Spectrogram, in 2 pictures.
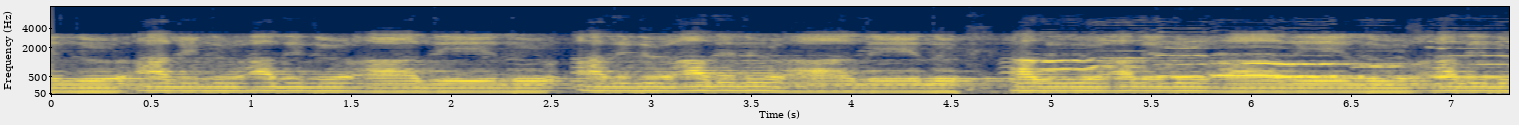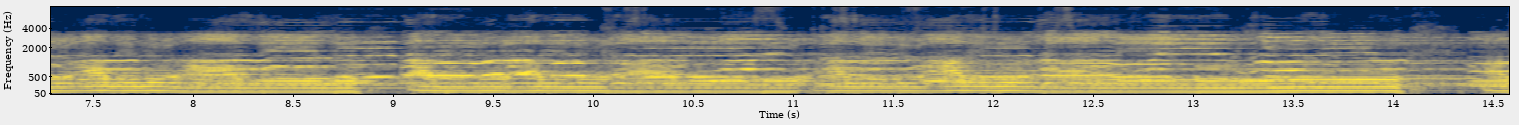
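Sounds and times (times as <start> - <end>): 
mixed SATB choir singing with predominant first bass: 0.0 - 14.5.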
